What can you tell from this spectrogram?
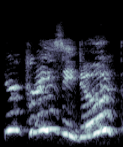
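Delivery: over-the-top delighted Satan, shrieking with laughter; gleeful devil. Retold or imitated. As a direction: ham up the devil greeting a new arrival with a cackling yell. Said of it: "Lucy's just like".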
